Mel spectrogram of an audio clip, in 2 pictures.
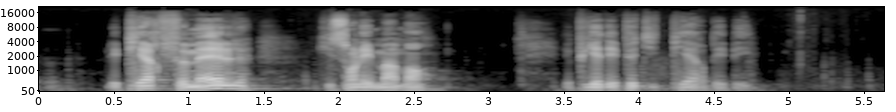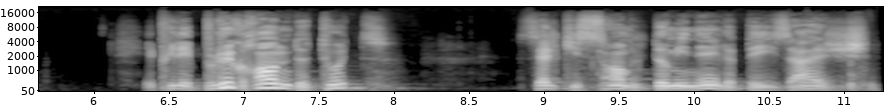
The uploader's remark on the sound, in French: Raconté sur scène le 22 octobre 2016 au Radio_Live de Magnéto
